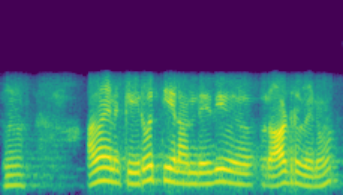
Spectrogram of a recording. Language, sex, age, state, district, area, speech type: Tamil, male, 30-45, Tamil Nadu, Tiruvarur, rural, conversation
